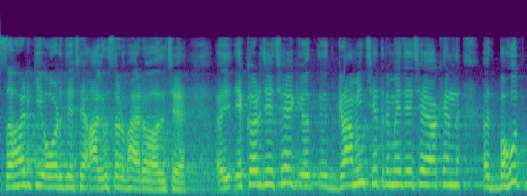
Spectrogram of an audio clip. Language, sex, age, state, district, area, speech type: Maithili, male, 18-30, Bihar, Purnia, urban, spontaneous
